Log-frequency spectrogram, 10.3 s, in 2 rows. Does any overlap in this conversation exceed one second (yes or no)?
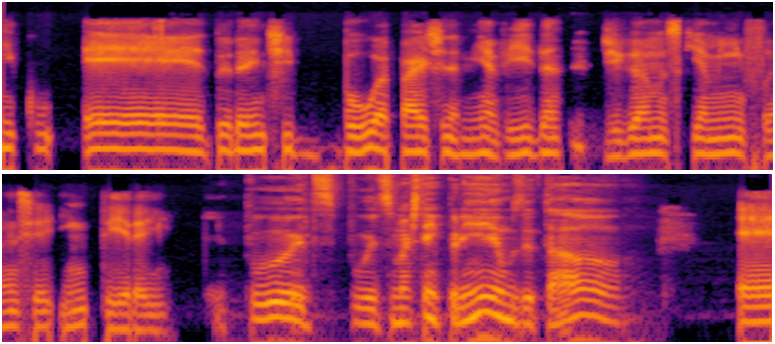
no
